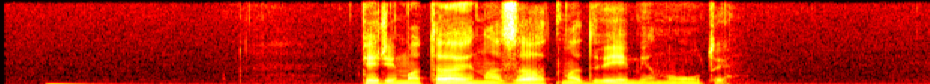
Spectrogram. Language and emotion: Russian, sad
